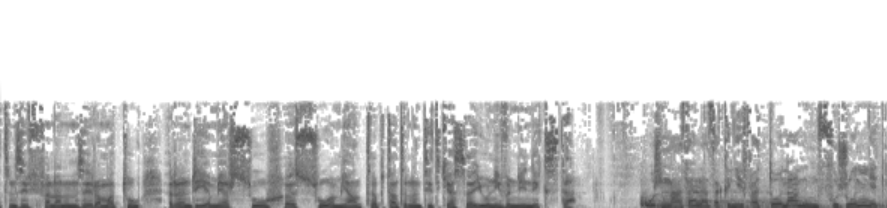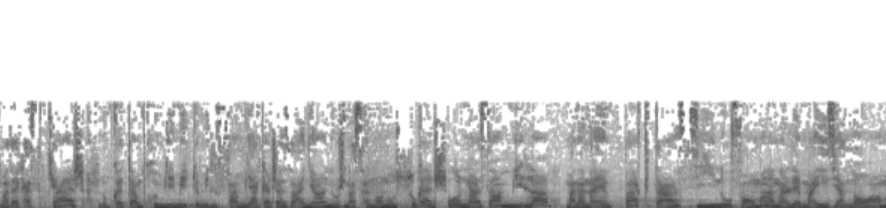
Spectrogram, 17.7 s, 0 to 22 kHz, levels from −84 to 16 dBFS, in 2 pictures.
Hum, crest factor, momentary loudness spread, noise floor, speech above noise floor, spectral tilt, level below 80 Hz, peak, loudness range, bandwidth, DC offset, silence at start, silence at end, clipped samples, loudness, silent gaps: none; 12 dB; 4 LU; -37 dBFS; 22 dB; -4 dB/octave; -34 dBFS; -2 dBFS; 1 LU; 11.5 kHz; under 0.1%; 0.05 s; 0 s; under 0.1%; -14 LUFS; none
